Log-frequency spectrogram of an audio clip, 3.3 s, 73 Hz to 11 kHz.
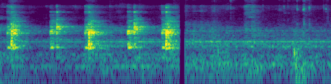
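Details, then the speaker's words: WUBA/Warmink Dutch 8-day Sallander wall clock, Ergos 7 series movement from the 1960s/70s, just cleaned and reassembled: crisp, evenly spaced tick-tock a little over one per second, no skips, escapement set in beat. "So you could hear the even tick tock. And I let that tick for a little bit."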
